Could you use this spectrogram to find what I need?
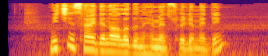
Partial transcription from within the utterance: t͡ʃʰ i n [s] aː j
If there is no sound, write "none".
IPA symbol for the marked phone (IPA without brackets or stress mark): s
